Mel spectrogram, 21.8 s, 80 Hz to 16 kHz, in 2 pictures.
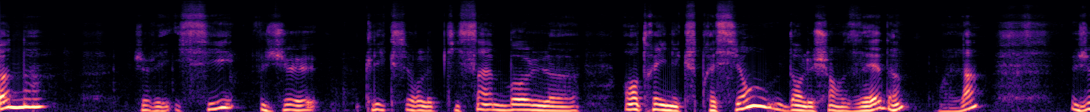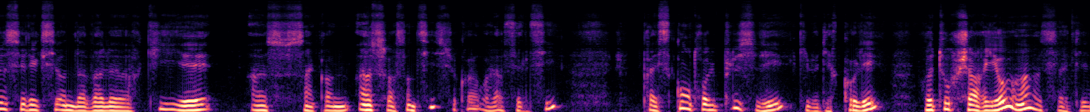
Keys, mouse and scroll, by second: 1.1 click, 1.7 click, 8.8 click, 11.3 click, 15.6 click, 18.1 ctrl+v.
